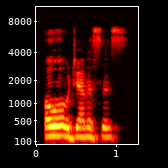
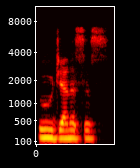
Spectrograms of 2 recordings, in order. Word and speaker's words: oogenesis: a word on pronunciation this is oogenesis not you Genesis these are all sites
